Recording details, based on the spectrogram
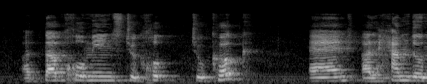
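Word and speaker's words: الطبخ: You say at-tabkhu. At-tabkhu.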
